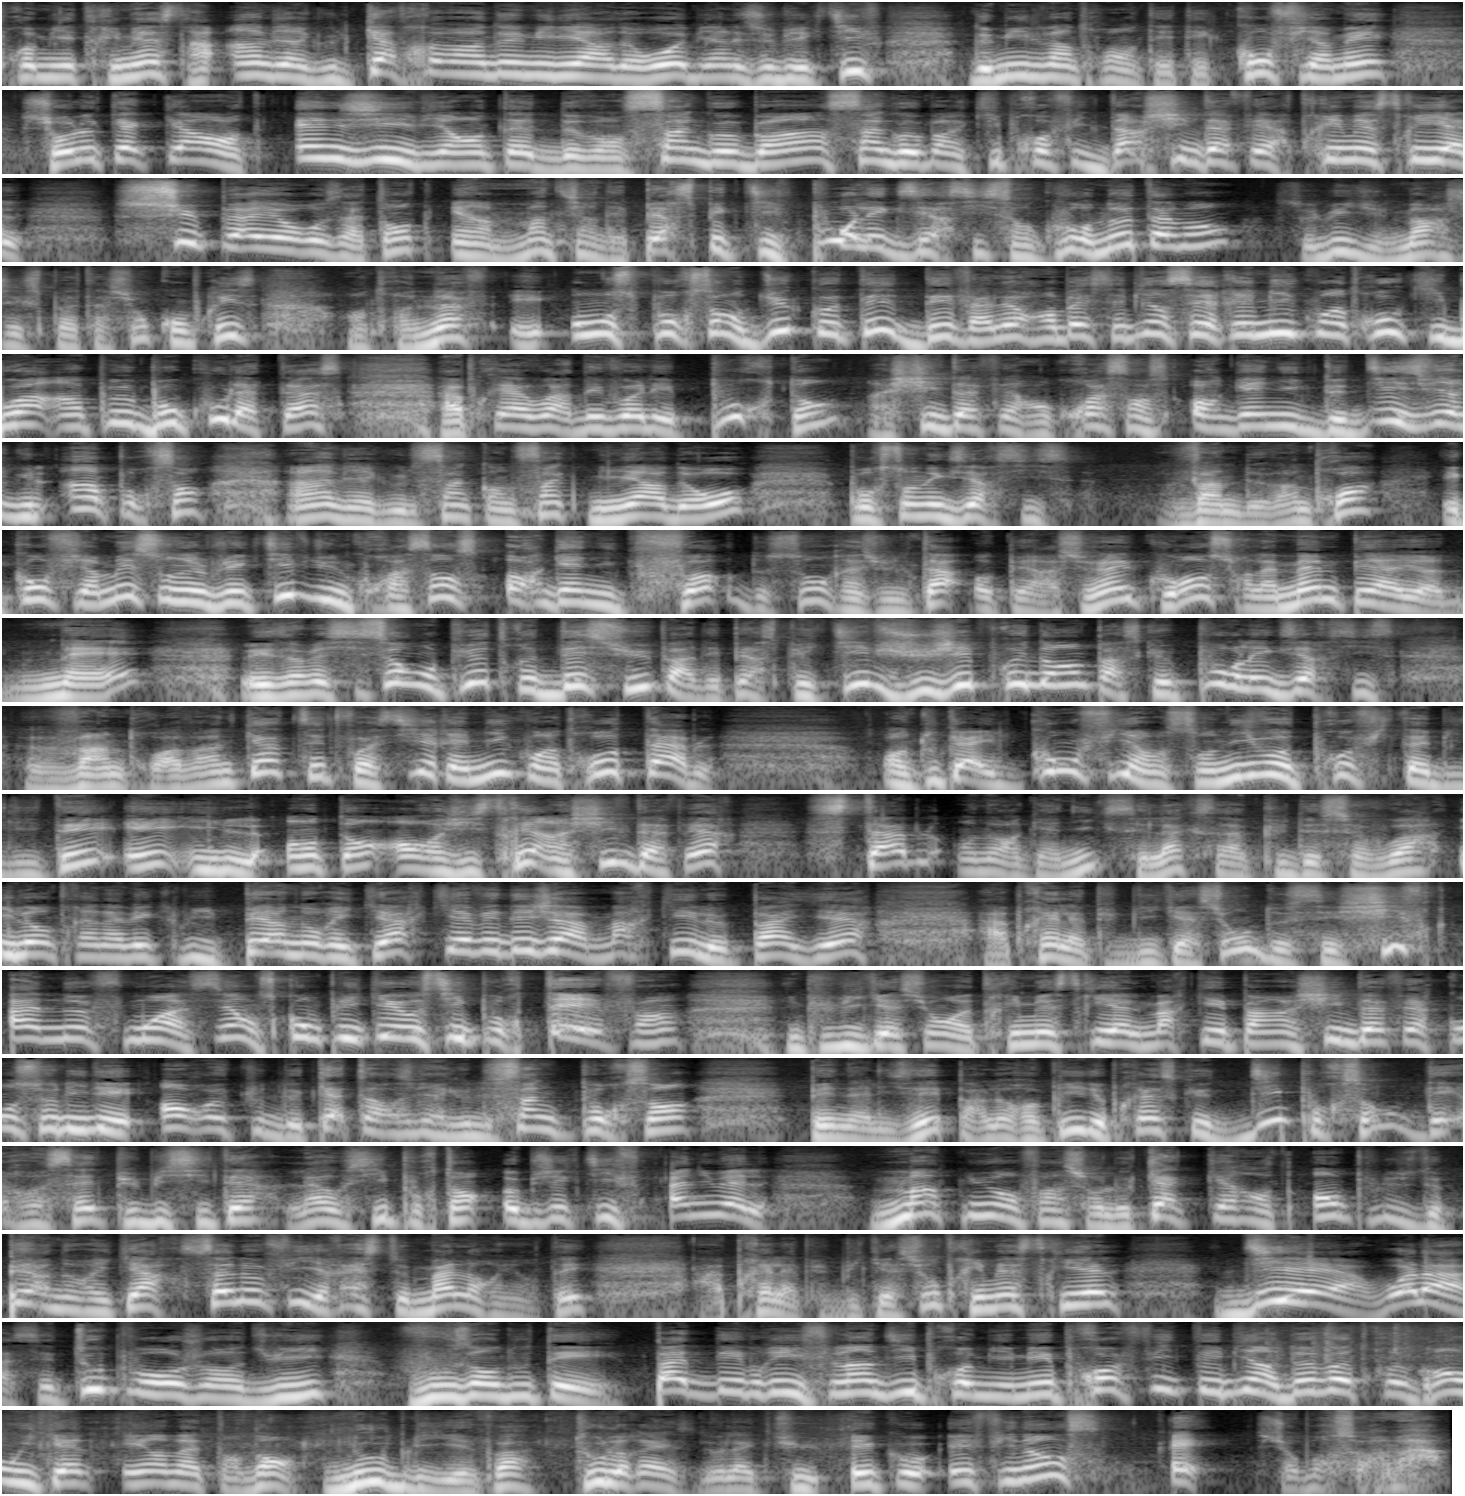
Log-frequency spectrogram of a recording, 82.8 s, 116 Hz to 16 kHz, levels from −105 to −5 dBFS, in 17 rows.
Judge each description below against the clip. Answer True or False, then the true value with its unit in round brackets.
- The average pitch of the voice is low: False (225 Hz)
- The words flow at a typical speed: True (195 wpm)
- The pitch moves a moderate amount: False (6.2 semitones)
